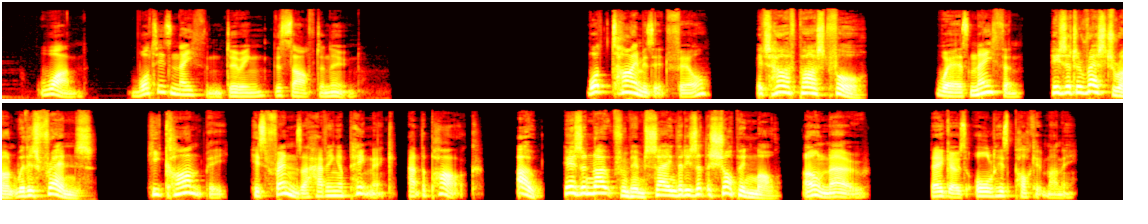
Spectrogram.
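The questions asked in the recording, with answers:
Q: What is Nathan doing this afternoon?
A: He's at the shopping mall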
